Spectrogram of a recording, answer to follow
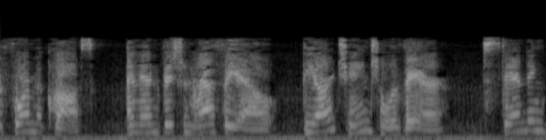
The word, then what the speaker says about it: Raphael: before me and then vibrate Raphael pronounced Raphael to visualize Gabriel the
